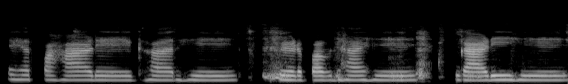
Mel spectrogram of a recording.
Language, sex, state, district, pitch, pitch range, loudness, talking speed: Chhattisgarhi, female, Chhattisgarh, Jashpur, 200 Hz, 200-205 Hz, -25 LUFS, 95 wpm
